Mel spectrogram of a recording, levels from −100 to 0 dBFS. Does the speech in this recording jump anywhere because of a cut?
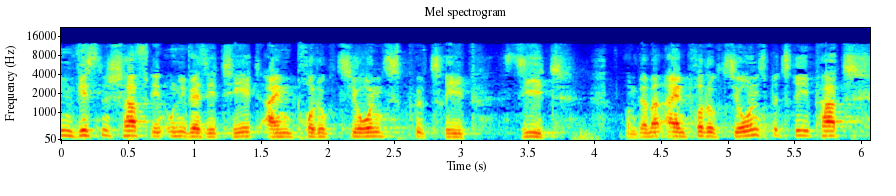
yes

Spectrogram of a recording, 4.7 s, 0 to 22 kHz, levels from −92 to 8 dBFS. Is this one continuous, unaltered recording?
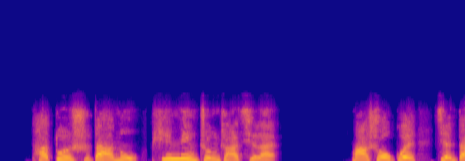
no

